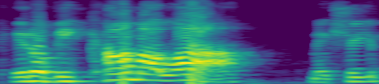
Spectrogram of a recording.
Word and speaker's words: Kamala: racist if you if you mispronounce kamala so remember it's kama la um and she's gonna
